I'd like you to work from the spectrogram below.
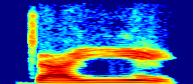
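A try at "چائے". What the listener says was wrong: चाहिए नहीं है, चाय है ये।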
